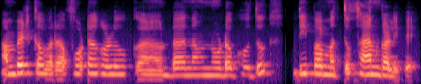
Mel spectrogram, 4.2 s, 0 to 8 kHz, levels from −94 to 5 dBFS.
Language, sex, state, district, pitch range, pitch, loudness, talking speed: Kannada, female, Karnataka, Bangalore, 220-270 Hz, 250 Hz, -18 LUFS, 130 wpm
